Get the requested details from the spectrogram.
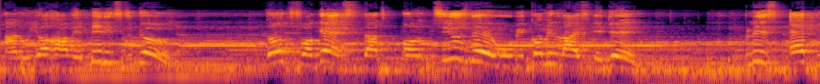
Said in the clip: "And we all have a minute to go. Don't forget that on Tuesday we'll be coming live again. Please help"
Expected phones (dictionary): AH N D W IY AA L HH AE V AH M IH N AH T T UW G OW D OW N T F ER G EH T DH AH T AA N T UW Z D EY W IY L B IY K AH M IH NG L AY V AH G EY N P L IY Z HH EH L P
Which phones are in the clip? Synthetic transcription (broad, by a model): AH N W IY AA L HH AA V AH M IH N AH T T UW G OW D OW N T F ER G EH T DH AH T AA N T UW Z D EY W IY L B IY K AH M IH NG L AY F AH G EY N P L IY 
